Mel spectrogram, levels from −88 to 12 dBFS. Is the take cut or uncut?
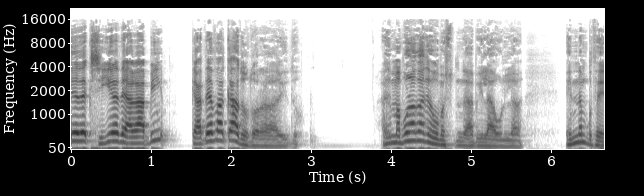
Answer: uncut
